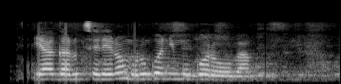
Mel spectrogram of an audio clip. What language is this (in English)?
Kinyarwanda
